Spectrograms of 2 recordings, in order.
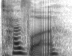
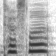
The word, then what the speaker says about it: Tesla: You say it with like a Z.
